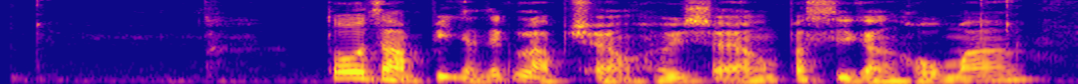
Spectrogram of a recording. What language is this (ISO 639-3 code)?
yue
